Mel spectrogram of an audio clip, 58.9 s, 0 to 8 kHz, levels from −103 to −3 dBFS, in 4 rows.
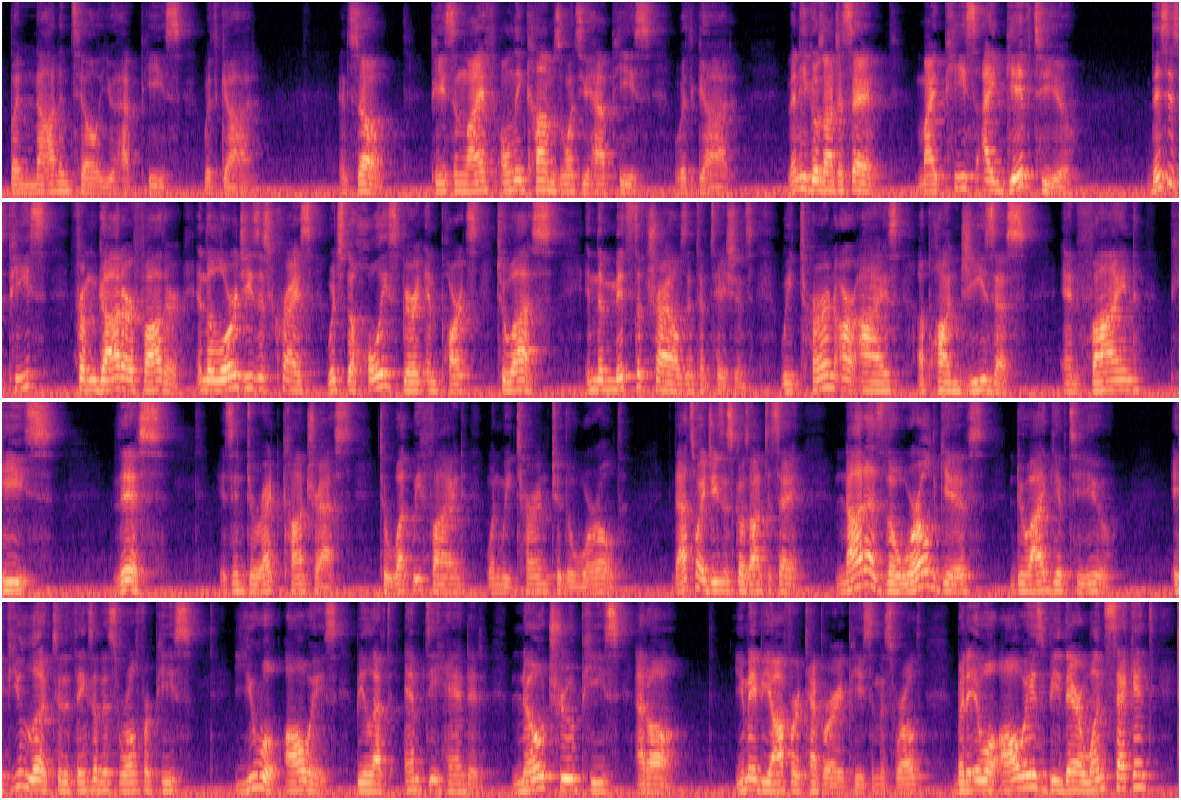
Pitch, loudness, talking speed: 120 Hz, -23 LUFS, 145 wpm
